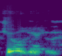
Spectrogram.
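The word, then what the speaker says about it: Gjoa Haven: This is because there is a Joe Haven, which is what the locals say today using the J sound, Joe Haven.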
